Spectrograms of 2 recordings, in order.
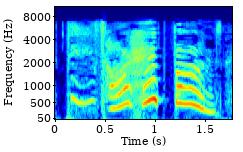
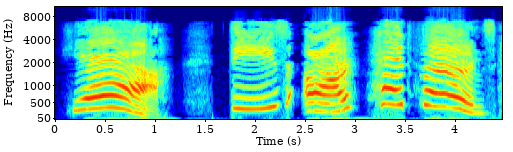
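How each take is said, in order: First: High playful echo. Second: High, loud, very slow words; exaggerated teacher enthusiasm. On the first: Teacher repeating the headphones line, high playful voice. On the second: Teacher showing beginners headphones, loud slow excited voice. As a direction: belt out each word for beginners. Demonstrating a prop lesson for beginners. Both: Shown as a demonstration.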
